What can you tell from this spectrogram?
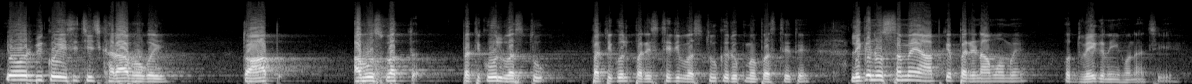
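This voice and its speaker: A man's voice: on the high side, moderate pace. A man, a Jain monk, giving an earnest sermon, repeating key lines and asking his listeners rhetorical questions. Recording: long hall reverb.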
